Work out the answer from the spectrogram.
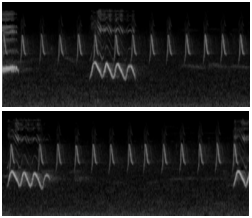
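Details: Black-throated laughingthrush in forest-voice song, used to encourage captive birds to sing: steady quick high ticking notes run throughout, broken three times by loud wavering trilled whistles that rise and fall rapidly.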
